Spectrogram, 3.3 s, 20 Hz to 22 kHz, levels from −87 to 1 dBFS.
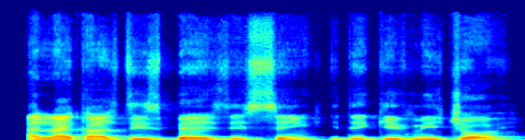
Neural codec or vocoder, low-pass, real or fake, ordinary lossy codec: autoencoder, 48 kHz, 128 numbers a frame, DAC-VAE, trained on Japanese speech; none; fake; none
